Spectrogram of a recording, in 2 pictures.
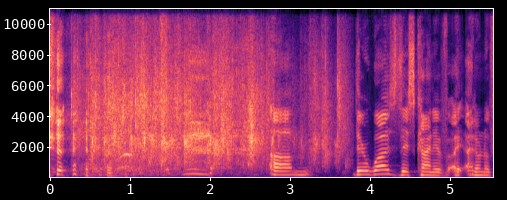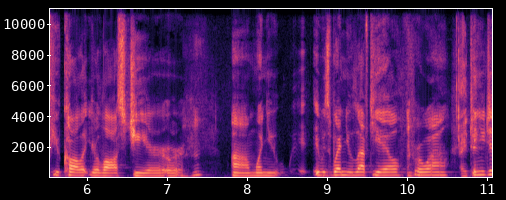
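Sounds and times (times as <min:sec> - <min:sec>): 
speech: 0:00.0 - 0:02.2, 0:02.8 - 0:11.0
laughter: 0:00.0 - 0:03.4
audience applause: 0:00.0 - 0:03.8.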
